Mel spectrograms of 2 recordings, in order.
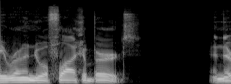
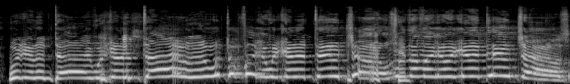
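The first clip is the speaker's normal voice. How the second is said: shrill high panicked wail, hammed up; mock freaking out, way up high in the voice; panicked Baldwin. Friend retelling a movie, imitating Baldwin panicking in a high wail. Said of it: "Baldwin's going nuts".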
